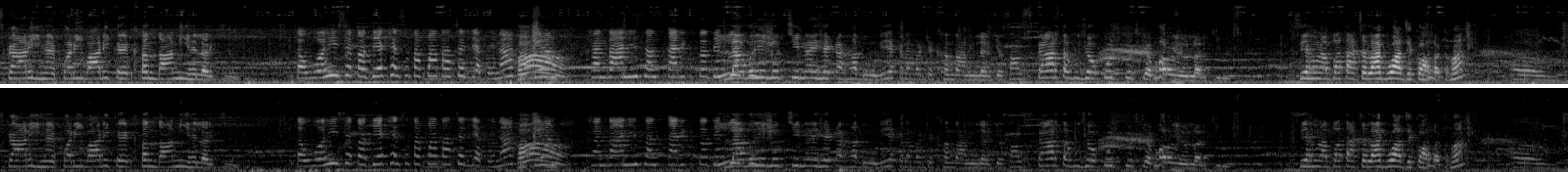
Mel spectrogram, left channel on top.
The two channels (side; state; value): right; quieter; 11.1 dB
